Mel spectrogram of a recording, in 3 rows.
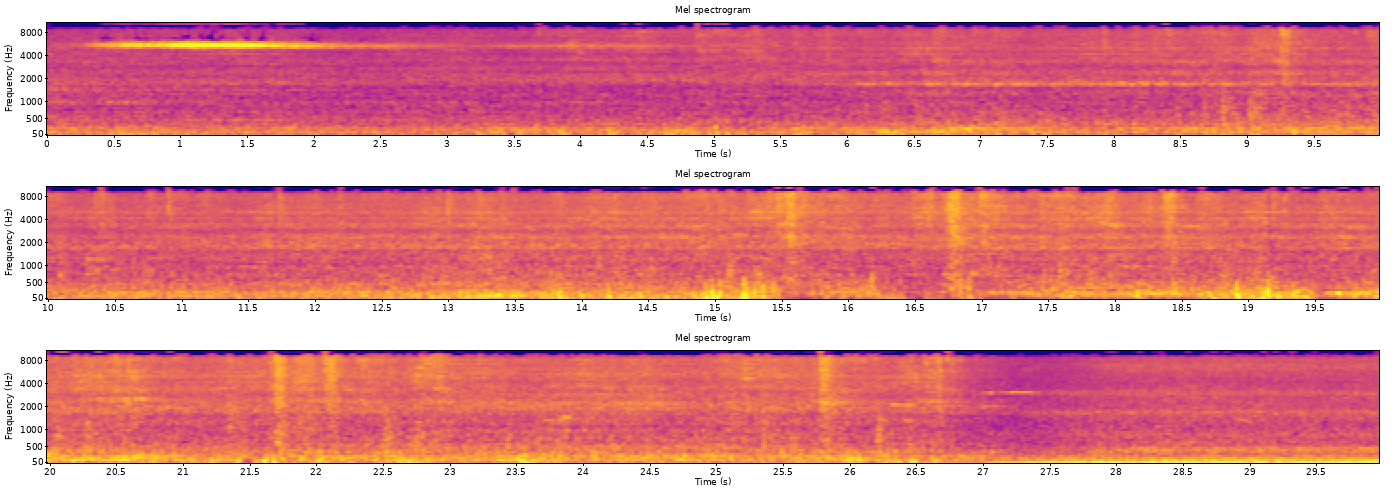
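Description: Loaded open freight wagons of an engineers' train rolling through a station behind a Class 66 diesel, wheels clattering over rail joints and pointwork with brief high wheel squeals. About 27 seconds in the sound changes to the steady low hum of a TransPennine Express Class 802 train pulling in.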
